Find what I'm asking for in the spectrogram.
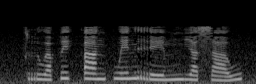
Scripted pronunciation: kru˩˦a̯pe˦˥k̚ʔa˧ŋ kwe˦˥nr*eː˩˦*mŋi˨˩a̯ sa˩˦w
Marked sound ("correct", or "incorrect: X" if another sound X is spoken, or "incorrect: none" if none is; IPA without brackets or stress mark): correct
